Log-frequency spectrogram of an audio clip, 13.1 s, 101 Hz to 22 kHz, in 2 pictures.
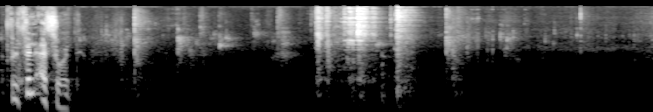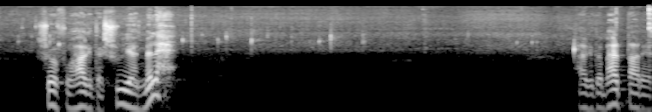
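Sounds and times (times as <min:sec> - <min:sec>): spoon clinking and scraping: 0:03.2 - 0:04.8.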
